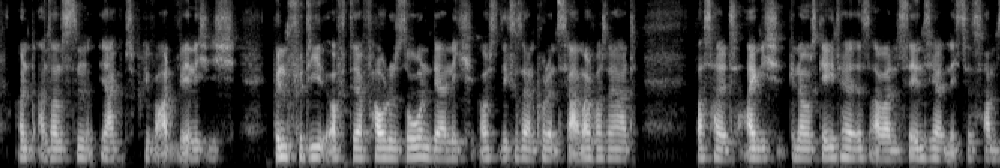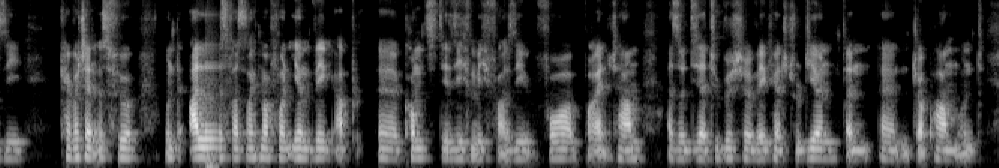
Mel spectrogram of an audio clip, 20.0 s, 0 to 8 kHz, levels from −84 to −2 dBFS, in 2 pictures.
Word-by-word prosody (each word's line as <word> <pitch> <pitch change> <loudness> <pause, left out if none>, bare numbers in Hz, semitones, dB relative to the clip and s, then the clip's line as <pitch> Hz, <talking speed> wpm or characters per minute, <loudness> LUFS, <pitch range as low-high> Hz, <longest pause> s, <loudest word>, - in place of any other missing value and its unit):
Und 125 -1 -3
ansonsten, 120 +1 +1
ja, 115 -1 +1
gibt's 115 0 -5
privat - - +1
wenig. 120 +1 -1
Ich 115 0 -4 0.3
bin 135 +1 +5
für 135 -1 0
die 130 +1 0
oft - - 0
der 125 -1 +4
faule 125 0 +5
Sohn, 130 +2 +1
der 120 -2 +3
nicht 115 0 -6
aus 120 0 -3
nicht 120 0 -5
aus 125 - -7
seinem 120 -2 +1
Potenzial 120 0 +2
macht, 125 - +3
was 120 0 -3
er 120 0 -2
hat, 115 0 -4 0.6
was 125 - +2
halt 115 -2 +1
eigentlich 120 -1 +3
genau 120 -2 +1
das 120 0 -3
Gegenteil 125 0 +1
ist, 120 0 -3
aber 115 0 +3
das 110 0 -3
sehen 125 - 0
sie 125 0 -4
halt 115 - 0
nicht. - - -5
Das 115 0 -8
haben 110 0 -1
sie 115 0 -9 0.3
kein 130 -1 -3
Verständnis 130 0 +3
für. 125 -2 -1 0.3
Und 120 0 -7
alles, 130 0 +8
was, 120 0 +3
sage 125 0 -2
mal, 125 -1 +3
von 120 0 -1
ihrem 125 -2 0
Weg 120 -1 0
ab - - -1 0.2
äh, 120 -2 -2
kommt, 120 0 -2
den 115 -1 -5
sie 115 0 -5
für 115 - -7
mich 115 -1 -4
quasi 115 +1 -5
vorbereitet 115 +1 -1
haben 115 0 +2 0.2
also, 115 - -3
dieser 110 +1 0
typische 120 0 -3
Weg 110 - -1
halt, - - -1
studieren, 115 0 -2
dann, 220 -1 -2
äh, 115 -1 -3
'n - - -11
Job - - -1
haben 110 -2 +2
und - - -10
120 Hz, 220 wpm, -25 LUFS, 115-125 Hz, 0.6 s, alles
